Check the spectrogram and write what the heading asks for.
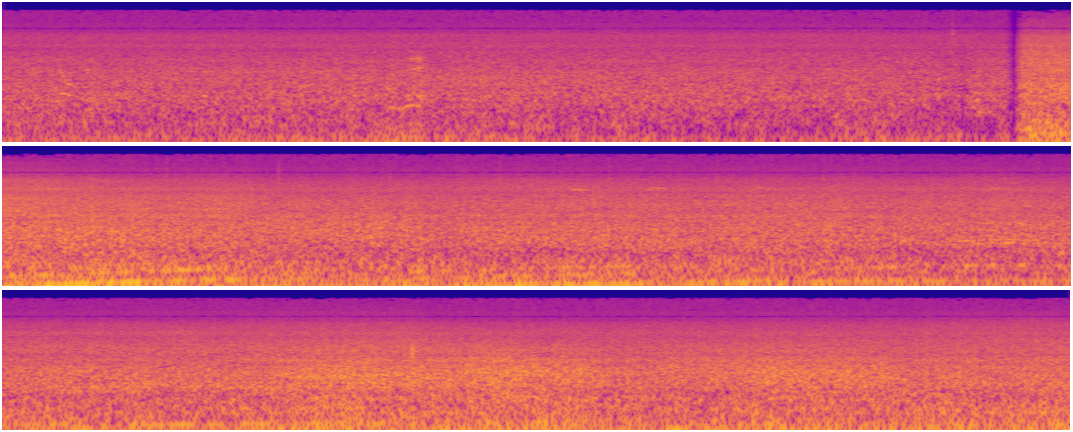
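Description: Outdoor ambience of steady, even noise with no distinct source. About ten seconds in it cuts abruptly to a louder passage with a fluctuating low rumble, like wind on the microphone.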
